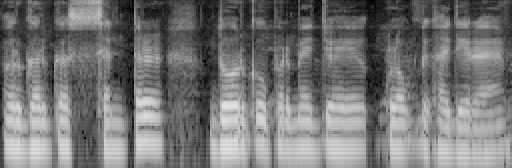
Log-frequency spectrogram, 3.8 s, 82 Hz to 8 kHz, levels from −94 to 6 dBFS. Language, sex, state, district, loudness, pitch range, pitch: Hindi, male, Arunachal Pradesh, Longding, -16 LUFS, 140-150 Hz, 145 Hz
